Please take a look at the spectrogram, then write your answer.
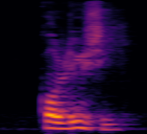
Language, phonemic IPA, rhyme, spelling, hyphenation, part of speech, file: Dutch, /kɔˈly.zi/, -yzi, collusie, col‧lu‧sie, noun, Nl-collusie.ogg
- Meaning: conspiracy, collusion (secret, illicit collaboration)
